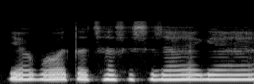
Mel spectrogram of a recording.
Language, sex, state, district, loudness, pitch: Hindi, female, Jharkhand, Palamu, -12 LUFS, 225 Hz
